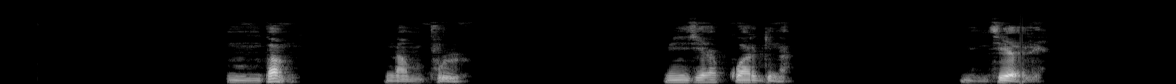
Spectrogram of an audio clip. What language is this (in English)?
Kwasio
